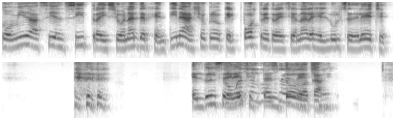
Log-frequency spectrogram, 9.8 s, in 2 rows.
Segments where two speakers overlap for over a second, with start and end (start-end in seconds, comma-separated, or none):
7.4-9.0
